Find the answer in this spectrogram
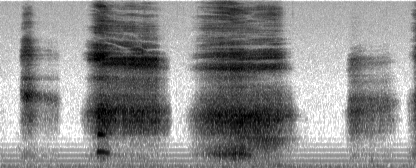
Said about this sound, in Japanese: あくび映っちゃった。もう眠い？眠いよね。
